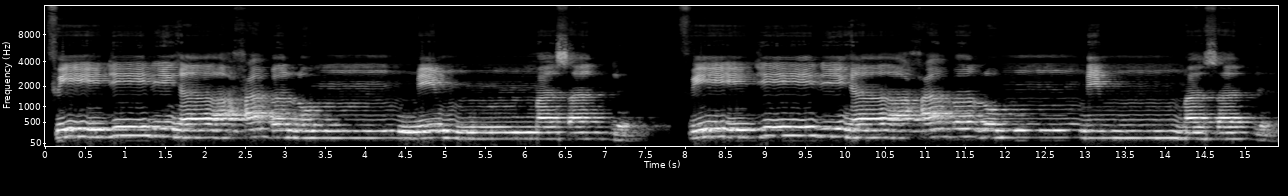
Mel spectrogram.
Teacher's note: Fi dua harakat mad tabi'i, ji dua harakat mad tabi'i, diha dua harakat.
